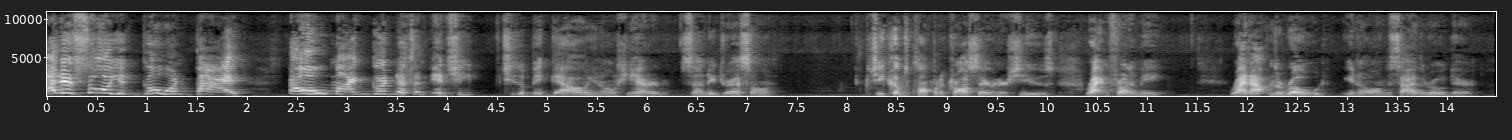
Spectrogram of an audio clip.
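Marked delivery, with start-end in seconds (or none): 0.0-3.7 put-on very high, slow, drawn-out yelling. Retelling what a woman yelled into her phone by the road: imitating a woman yelling. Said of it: "and she's yelling".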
